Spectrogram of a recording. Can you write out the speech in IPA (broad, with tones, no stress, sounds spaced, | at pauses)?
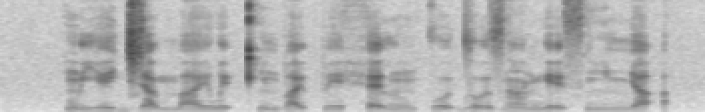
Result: k ũ˦˨ j e˦ d͡ʑ a̰˦˨ ʊ̯ m a˦ ɪ̯ w ɪ˦ ʔ kʰ ĩ˦˨ b a̰˦˨ ɪ̯ p e˦ h ɛ̰˦˨ l ũ˨ k o̰˦˨ ʊ̯ d o̰˦˨ ʊ̯ z ã˨ ŋ ḛ˦˨ ɪ̯ s ĩ˦ ɲ ä˦ ʔ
